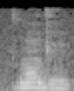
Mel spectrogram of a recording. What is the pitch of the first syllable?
high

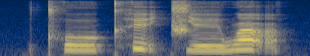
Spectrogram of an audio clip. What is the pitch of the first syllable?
low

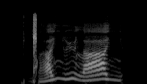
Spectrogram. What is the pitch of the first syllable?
rising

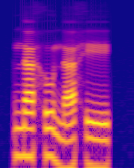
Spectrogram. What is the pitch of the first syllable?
high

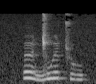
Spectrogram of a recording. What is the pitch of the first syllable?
falling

